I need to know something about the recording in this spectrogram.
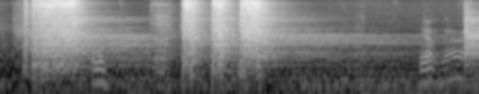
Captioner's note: machine whirring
